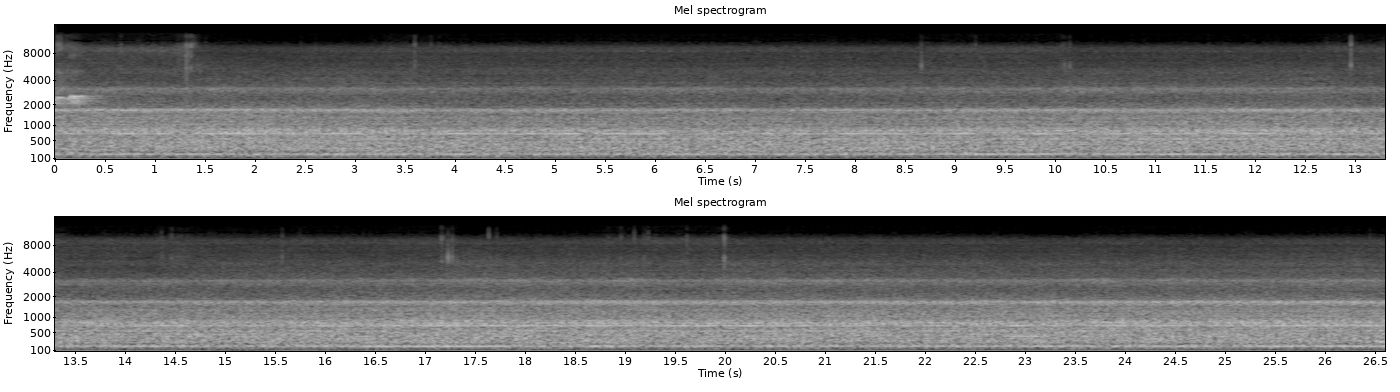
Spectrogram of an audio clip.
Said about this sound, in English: The trouble is, when the train's so loud, you can't really hear much unless it's right nearby.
